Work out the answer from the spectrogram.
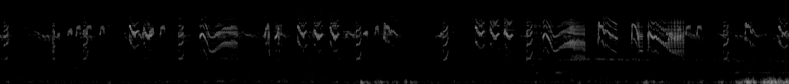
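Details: Rapid, varied chattering of a blue-winged leafbird: bright high chips and slurred whistles in clustered bursts. A low rumbling noise appears briefly midway and again near the end.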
